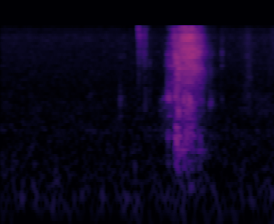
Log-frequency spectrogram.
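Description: Near silence, then about a second and a half in, a man's single short sniff through the nose as he chokes back tears.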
